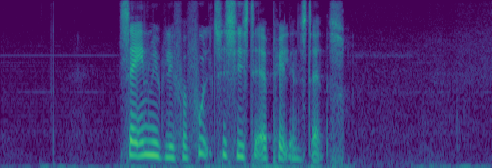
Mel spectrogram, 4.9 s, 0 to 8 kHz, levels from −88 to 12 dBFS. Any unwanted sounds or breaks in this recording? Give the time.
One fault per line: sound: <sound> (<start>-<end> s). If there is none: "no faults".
no faults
